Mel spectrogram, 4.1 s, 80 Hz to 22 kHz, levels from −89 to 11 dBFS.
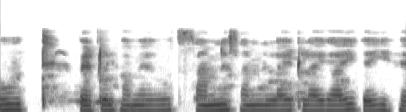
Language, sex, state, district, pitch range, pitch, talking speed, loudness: Hindi, female, Bihar, Supaul, 170-180 Hz, 175 Hz, 145 wpm, -21 LUFS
